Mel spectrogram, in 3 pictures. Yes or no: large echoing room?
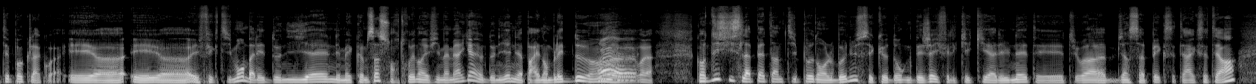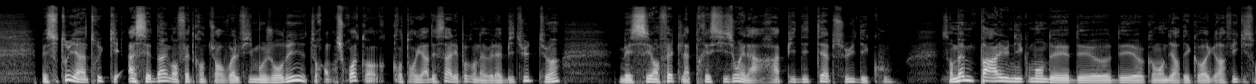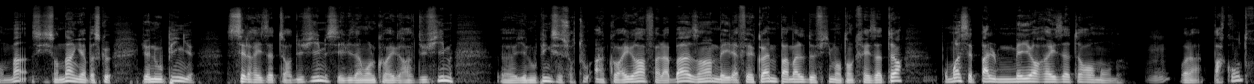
no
